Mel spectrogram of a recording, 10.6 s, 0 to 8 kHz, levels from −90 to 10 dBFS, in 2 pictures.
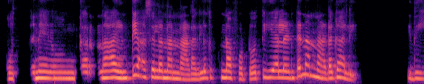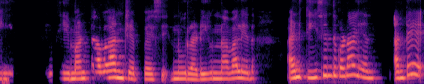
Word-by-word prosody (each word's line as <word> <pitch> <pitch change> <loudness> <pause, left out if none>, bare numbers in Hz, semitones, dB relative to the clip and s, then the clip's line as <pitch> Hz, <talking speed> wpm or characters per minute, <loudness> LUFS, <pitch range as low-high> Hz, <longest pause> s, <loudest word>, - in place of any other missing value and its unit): ఉత్త 205 - -13
నేనూ 225 -1 +4 0.2
ఇంక 215 +1 -3 0.3
నా 235 - +5 0.2
ఇంటి 230 +9 +2
అసల 260 -1 0
నన్నడగలేదు 210 +2 -1 0.2
నా - - +3
ఫోటో 195 0 -5
తీయాలంటే 240 0 0
నన్నడగాలి. 235 - 0 0.7
ఇది 210 +1 -2 0.8
తీయమంటావా 215 +3 0
అని 235 -2 +7
చెప్పేసి 190 -2 -4 0.2
నువ్వు 200 0 +1
రడీగున్నావా 205 +3 -1
లేదా? 210 0 -3 0.4
ఆయన 240 +4 +7
తీసింది 315 +7 +1
కూడా 315 +3 +1 0.2
ఎన్ 230 -1 0 0.3
అంటే 235 +11 +2
220 Hz, 130 wpm, -19 LUFS, 205-240 Hz, 0.8 s, అని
